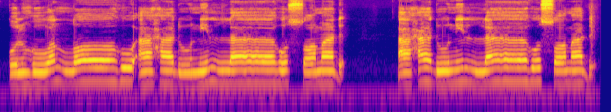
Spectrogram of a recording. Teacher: Cara baca nun wiqayah, tanwin ini kita buang satu barisnya, kita ganti dengan nun yang berbaris di bawah. Kita baca Qul huwallahu ahadunillahus samad.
